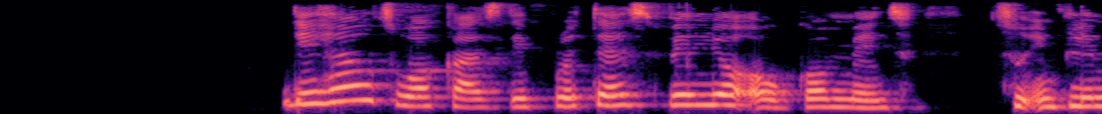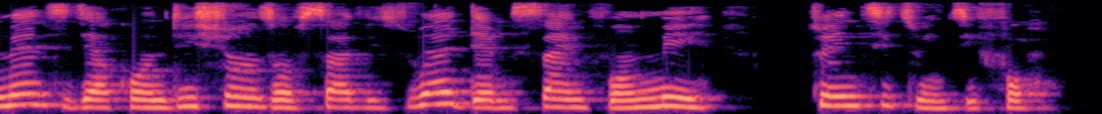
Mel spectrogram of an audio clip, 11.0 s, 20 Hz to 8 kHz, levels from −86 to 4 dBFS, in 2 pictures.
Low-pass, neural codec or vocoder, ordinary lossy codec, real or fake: 7.2 kHz; none; none; real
